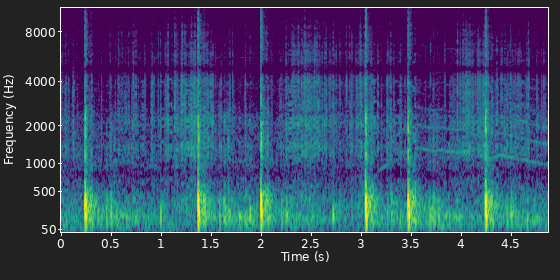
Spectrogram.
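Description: Fireworks aerial bursts going off in quick succession: about six sharp bangs, roughly a second apart.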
